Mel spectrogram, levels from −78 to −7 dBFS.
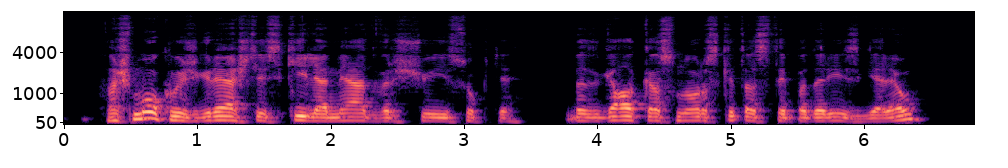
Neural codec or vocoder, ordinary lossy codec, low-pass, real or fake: none; AAC, 64 kbps; 14.4 kHz; real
